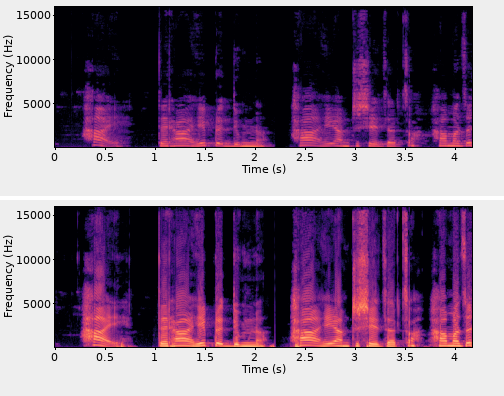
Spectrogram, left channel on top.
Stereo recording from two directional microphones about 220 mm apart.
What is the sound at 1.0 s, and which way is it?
A woman's voice, 40° right (ahead or behind).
